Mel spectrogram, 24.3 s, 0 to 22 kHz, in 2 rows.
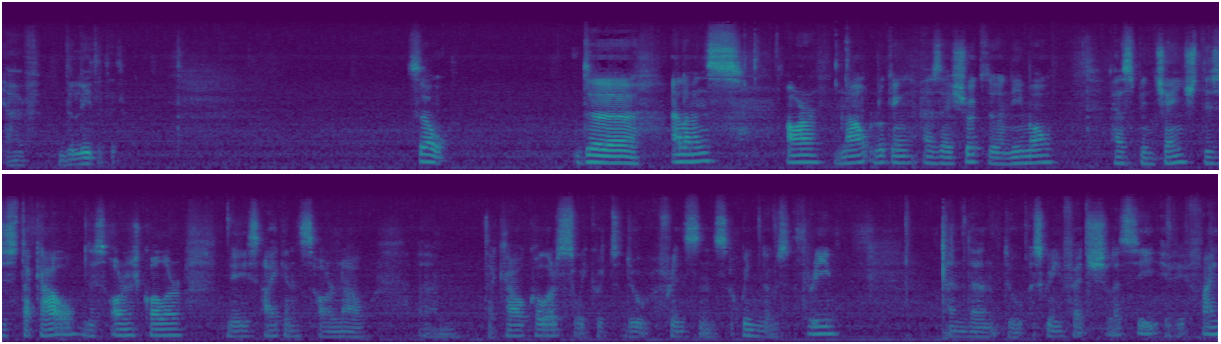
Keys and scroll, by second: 19.8 super+", 21.7 super+Return, 22.4 typing, 23.6-24.3 typing.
